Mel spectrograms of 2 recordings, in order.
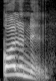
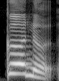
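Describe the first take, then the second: First: It sounds like colo-nel, following the spelling. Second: It sounds like kernel, with an R sound. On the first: The speaker calls it wrong. "Most of us pronounce it wrong by saying colonel" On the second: The speaker calls it right. "कर्नल, के ई आर"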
